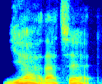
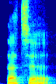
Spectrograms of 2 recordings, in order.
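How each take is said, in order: First: Acting out his own plain reply; matter-of-fact confirmation. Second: Imitating a mildly underwhelmed student; underwhelmed question. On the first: Teacher answering underwhelmed students, matter-of-fact confirmation. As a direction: own it with a simple yes. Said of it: "And I'm like". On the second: Students seeing the before and after, mildly underwhelmed. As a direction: ask it as a doubting student would. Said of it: "some of my students will be like".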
